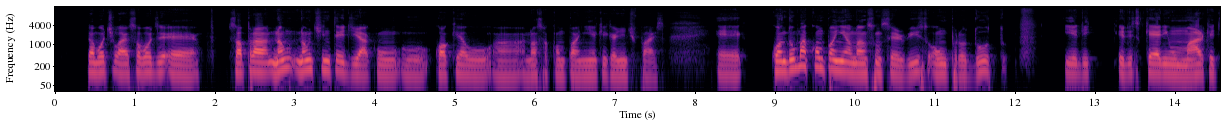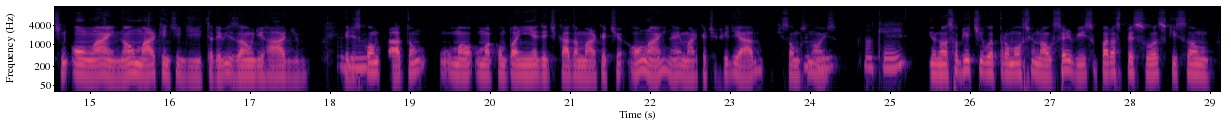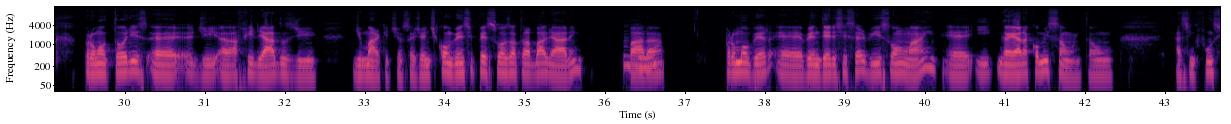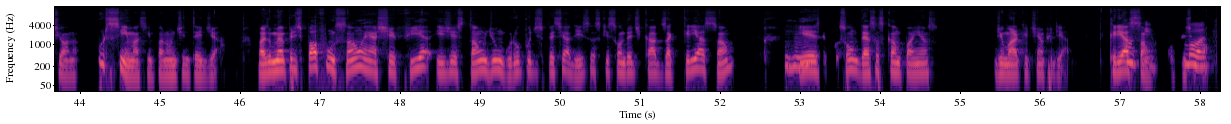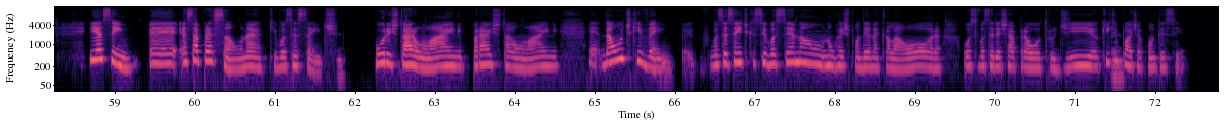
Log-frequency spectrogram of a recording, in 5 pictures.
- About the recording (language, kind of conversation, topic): Portuguese, podcast, Você sente pressão para estar sempre disponível online e como lida com isso?
- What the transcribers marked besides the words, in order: tapping; sniff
